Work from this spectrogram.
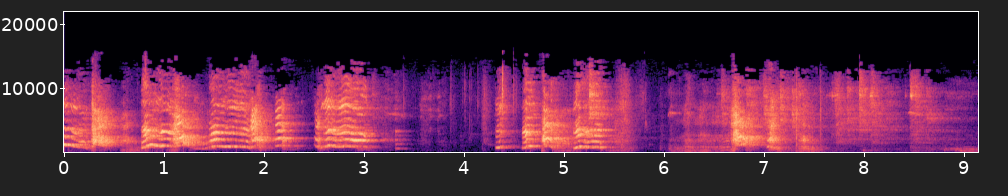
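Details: High squealing yips and whimpers from Shiba Inu puppies come in clustered runs, a quiet gap near the middle, then softer scattered whines trailing off at the end.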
